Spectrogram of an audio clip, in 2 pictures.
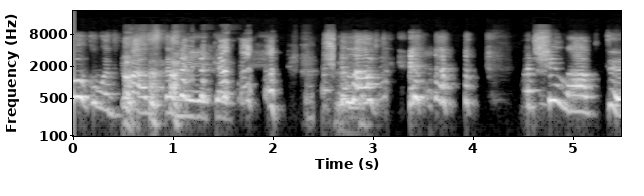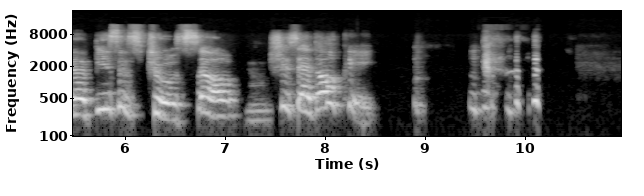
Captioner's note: laughs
